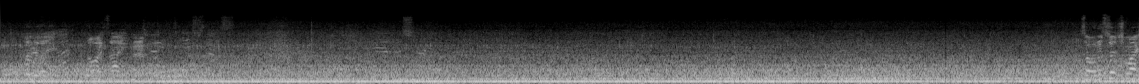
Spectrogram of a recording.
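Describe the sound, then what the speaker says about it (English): A 2007 Toyota Hilux Vigo 4x4 with a swapped 3UZ V8 and manual gearbox drones steadily from inside the cab as it pulls in top gear at low revs, a continuous even hum under people talking. "if you want to pull up it in top gear, it'll pull up in top gear just fine"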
